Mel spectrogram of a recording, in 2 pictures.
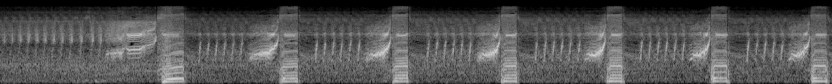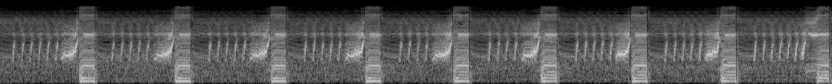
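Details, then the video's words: Cicada singing at close range, abdomen moving as it calls; loud pulsed phrases roughly once per second, each a rising buzzy sweep ending in a sharp broadband burst, with a steady high hiss between phrases. "鳴いているセミに接近して撮影してみた！I approached the cicadas that were singing and took a picture!"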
